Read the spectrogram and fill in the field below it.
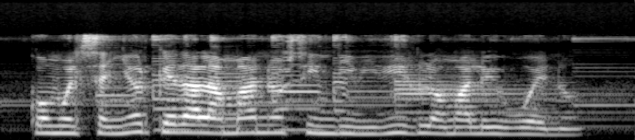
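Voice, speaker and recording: Over music in the background, a woman of medium pitch speaks at a moderate pace. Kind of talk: poetry reading.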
